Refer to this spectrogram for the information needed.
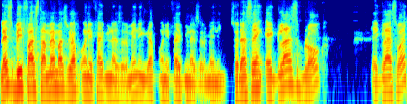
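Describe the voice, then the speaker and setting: Against a quiet background, a man with a medium-pitched voice talks very fast, his intonation lively. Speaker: teacher. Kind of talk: lecture. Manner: loud; call-and-response questioning.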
